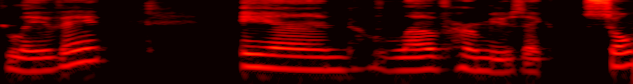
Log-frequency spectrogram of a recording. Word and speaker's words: LY: you guys know ly that's what it looks like but it's pronounced Le and love her music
